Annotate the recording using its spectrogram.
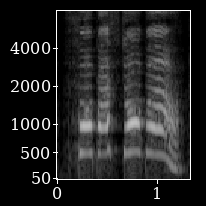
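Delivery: high, loud, slow command shout. A narrator's reading. Arthur shouting to make Vlad dive. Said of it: "I shout".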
